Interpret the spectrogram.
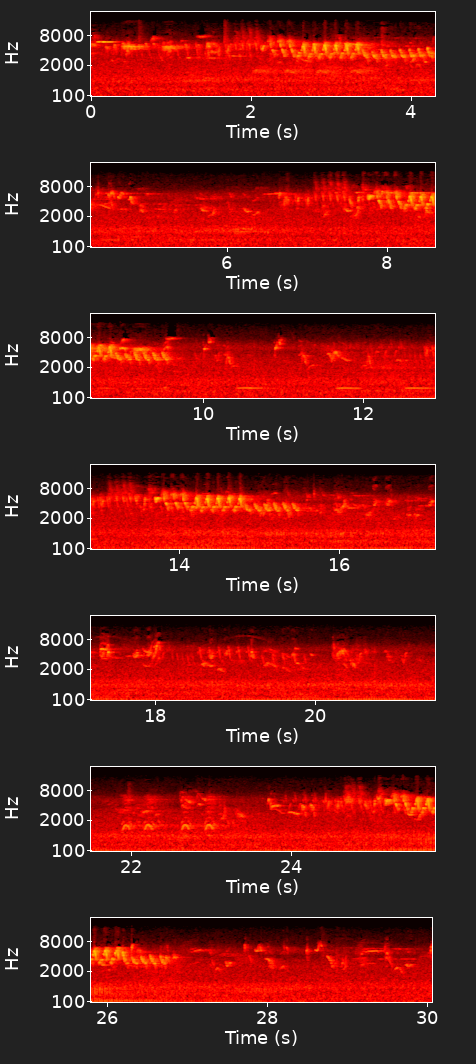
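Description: Songbird singing outdoors: a rapid trilled phrase of about two seconds, heard four times at uneven intervals, with scattered short chirps between.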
